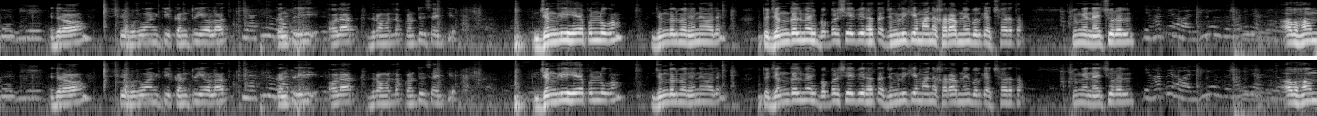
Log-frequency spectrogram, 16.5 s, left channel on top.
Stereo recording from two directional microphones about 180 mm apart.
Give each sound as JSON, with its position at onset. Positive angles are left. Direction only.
{"t": 0.6, "sound": "speech", "side_deg": 0}
{"t": 2.0, "sound": "speech", "side_deg": 0}
{"t": 6.7, "sound": "a man's voice", "side_deg": 35}
{"t": 7.3, "sound": "speech", "side_deg": 60}
{"t": 8.2, "sound": "a man's voice", "side_deg": 5}
{"t": 8.5, "sound": "a man's voice", "side_deg": 30}
{"t": 16.0, "sound": "a man's voice", "side_deg": 25}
